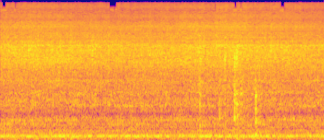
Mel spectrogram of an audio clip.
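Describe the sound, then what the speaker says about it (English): Rump steak sears in olive oil in a hot pan, giving a loud, steady sizzle and crackle that runs unbroken from start to finish, with a few brief stirring scrapes and no voices. "So we're not trying to cook the meat, we're just sealing it."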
